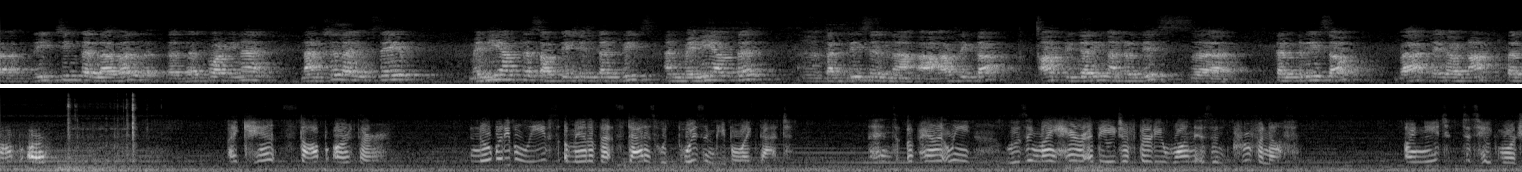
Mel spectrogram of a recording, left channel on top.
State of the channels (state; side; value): different; both; correlation 0.00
